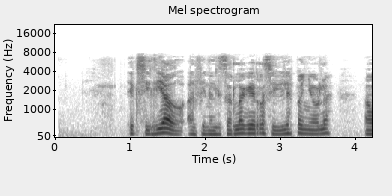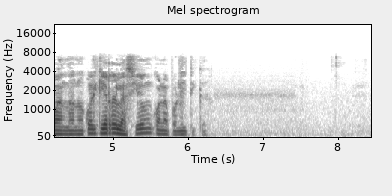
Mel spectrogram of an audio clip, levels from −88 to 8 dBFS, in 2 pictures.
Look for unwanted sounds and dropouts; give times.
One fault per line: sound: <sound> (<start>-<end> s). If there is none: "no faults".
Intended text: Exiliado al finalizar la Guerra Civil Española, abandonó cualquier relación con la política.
no faults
